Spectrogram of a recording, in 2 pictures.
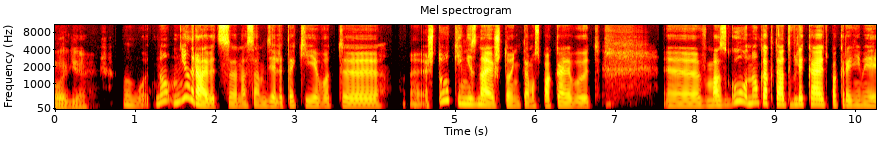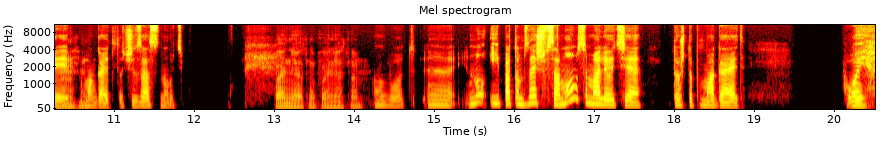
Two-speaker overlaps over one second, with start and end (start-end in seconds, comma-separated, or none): none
